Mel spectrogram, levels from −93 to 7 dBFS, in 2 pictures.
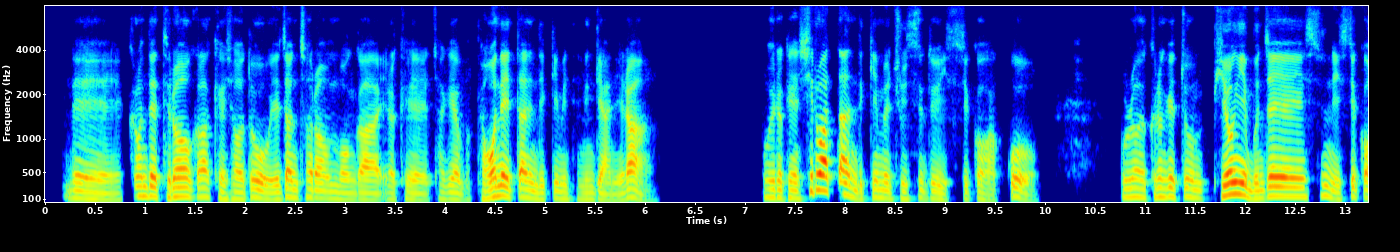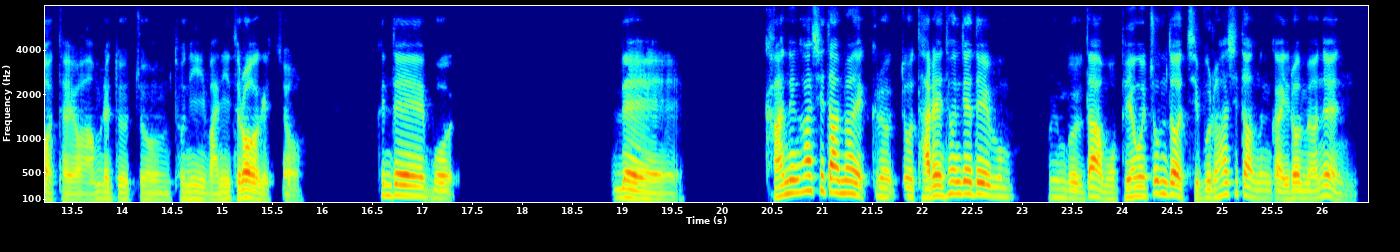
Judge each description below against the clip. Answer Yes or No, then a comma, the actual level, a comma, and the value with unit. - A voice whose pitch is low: Yes, low, 120 Hz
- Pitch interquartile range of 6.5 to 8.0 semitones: No, wide, 5.7 semitones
